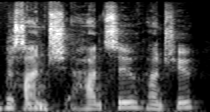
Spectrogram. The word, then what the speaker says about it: Hounsou: But the Helen Mirren, Lucy Liu, and Djimon, how do you pronounce his last name? Hounsou.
